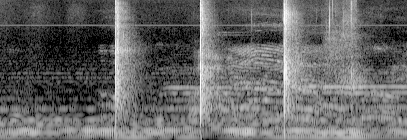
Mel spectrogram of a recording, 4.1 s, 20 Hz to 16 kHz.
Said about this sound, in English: The Holy Spirit said, clap 3 times. I did it.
